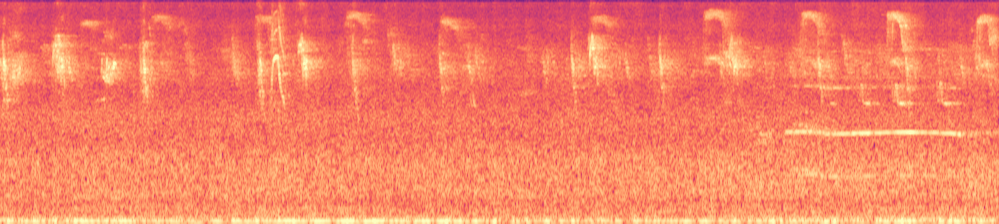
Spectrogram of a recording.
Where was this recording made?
in a park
